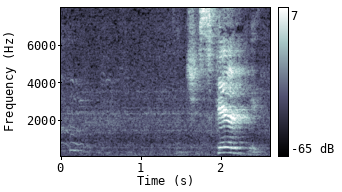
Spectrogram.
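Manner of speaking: ordinary delivery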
